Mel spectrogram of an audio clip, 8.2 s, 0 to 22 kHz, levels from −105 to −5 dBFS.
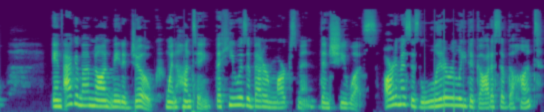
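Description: A disc scratch defeats error correction once per revolution, so the player patches the damage, giving CD scratch ticks: brief clicks from 1.59 to 3.49 s, before "was a better marksman," and again from 6.22 to 7.39 s.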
